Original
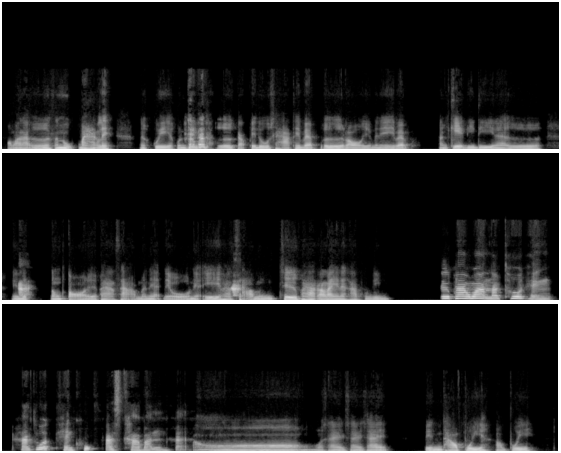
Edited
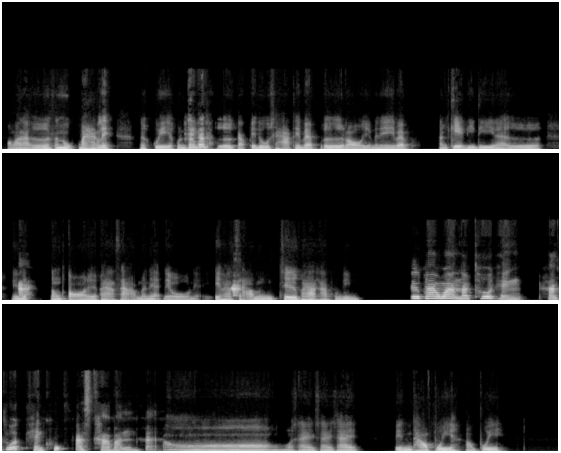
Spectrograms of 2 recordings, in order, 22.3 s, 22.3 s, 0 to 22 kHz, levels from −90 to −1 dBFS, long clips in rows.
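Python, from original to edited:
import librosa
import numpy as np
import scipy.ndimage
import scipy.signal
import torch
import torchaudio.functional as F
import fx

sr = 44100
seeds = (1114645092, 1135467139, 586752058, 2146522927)

y = fx.studio_fade_out(x, sr, start_s=9.59, length_s=0.68)
y = fx.edit(y, sr, fx.cut(start_s=11.61, length_s=0.4), tone=tone)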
